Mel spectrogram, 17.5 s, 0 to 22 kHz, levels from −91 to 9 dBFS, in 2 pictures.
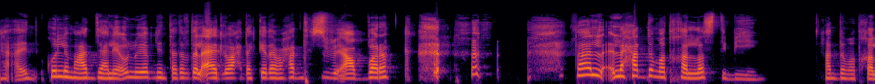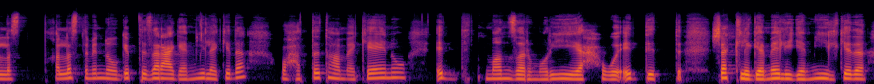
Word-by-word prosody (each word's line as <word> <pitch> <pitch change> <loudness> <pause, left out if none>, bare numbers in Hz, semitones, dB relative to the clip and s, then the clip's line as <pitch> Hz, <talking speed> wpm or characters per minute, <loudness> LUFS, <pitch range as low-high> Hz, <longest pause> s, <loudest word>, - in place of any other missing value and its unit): ح 180 - -7
إ 175 +3 -4
كُل 260 -1 +1
ما 210 - -1
أعدي 205 +1 +2
عليه 195 -1 +1
أقول 225 +5 -2
له 225 - 0
يا - - +5
ابني 220 -1 -5
أنت 200 -1 -5
هتفضل 210 0 +1
قاعد 205 -1 +7
لوحدك 200 -1 0
كده 210 0 0
ما 195 - -4
حدش 225 +1 +2
بيعبَّرك؟ 215 +3 +3 1.8
فل 315 0 +5 0.2
لحد 285 +1 +4
ما 240 -4 +2
إتخلّصت 210 -1 0
بيه، 160 -3 -13 0.7
لحد 195 0 -3
ما 180 - -6
إتخلّصت، 175 -1 -1 0.2
إتخلّصت 190 +2 -2
منه 195 -1 -3
وجبت 195 +3 -4
زرعة 185 0 +4
جميلة 175 +3 -3
كده، 220 +5 -3 0.4
وحطيتها 190 +3 -4
مكانه، 200 +6 -2 0.3
إدِّت 180 -4 -3 0.2
منظر 175 -2 +1
مريح، 165 +2 -1
وإدِّت 175 +2 -2 0.3
شكل 205 -5 +4
جمالي 175 +2 +4
جميل 165 +1 -1
كده. 180 -2 +4
195 Hz, 145 wpm, -24 LUFS, 175-210 Hz, 1.8 s, قاعد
